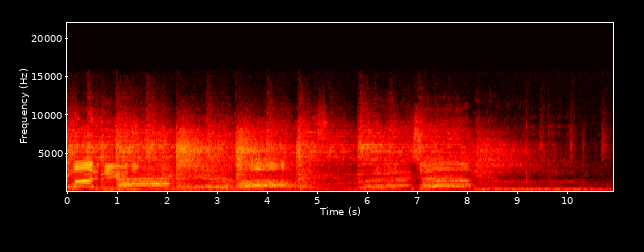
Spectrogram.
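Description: Church worship team of several singers on microphones singing a gospel worship song, with a live band holding sustained low notes underneath.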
